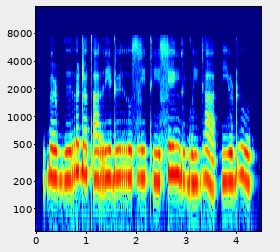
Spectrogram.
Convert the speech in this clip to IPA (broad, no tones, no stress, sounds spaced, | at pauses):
ɓ ɵ ɭ bʱ ɨ r ɐ ɖ ɐ tʼ a r i ɖ ʉ r u s ɮ i tʰ i ɬ e ŋ ɡ ʉ ɡ w i ɡʱ a | j ʉ ɖʱ u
